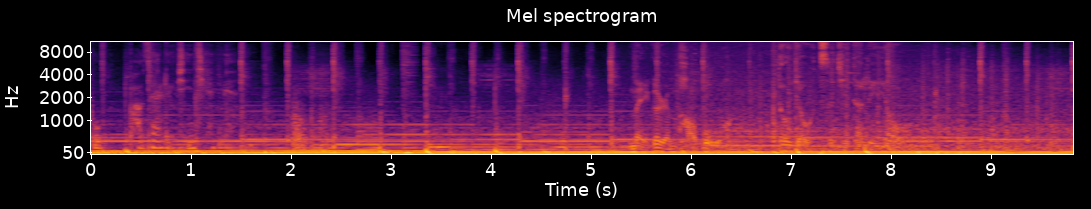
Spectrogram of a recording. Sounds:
Speech, Music

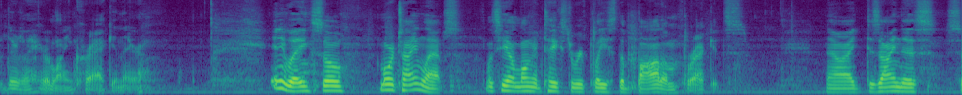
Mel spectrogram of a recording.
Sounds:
Speech

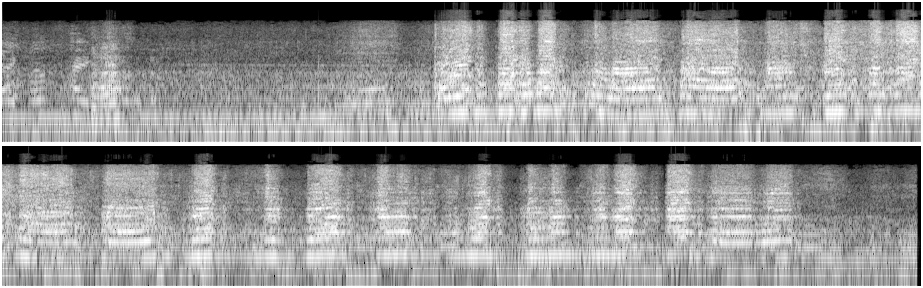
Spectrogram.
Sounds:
Speech

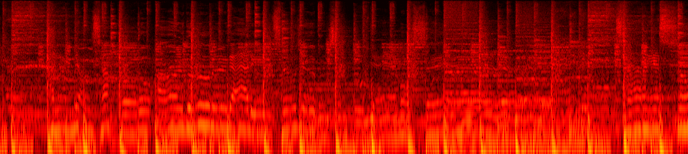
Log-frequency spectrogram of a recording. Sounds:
Music

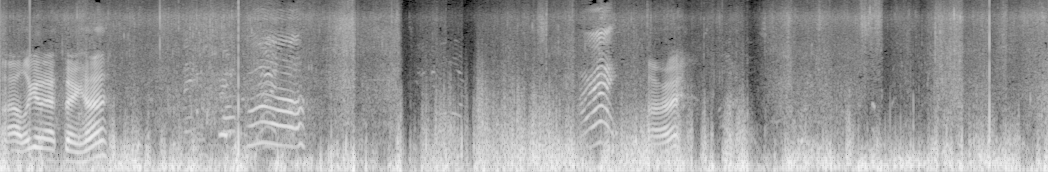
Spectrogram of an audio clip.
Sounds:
Speech

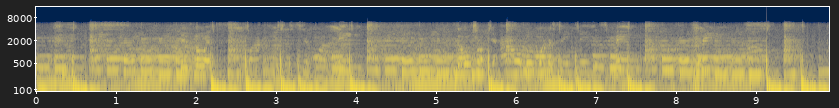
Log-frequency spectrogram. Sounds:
Music, Speech

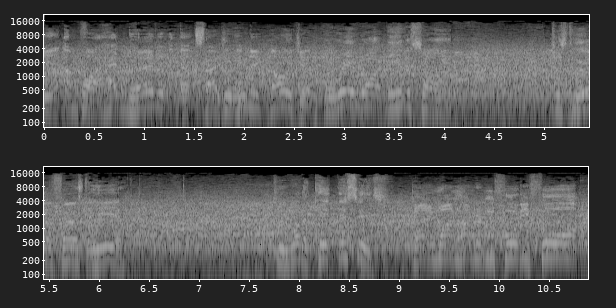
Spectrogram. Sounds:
Speech

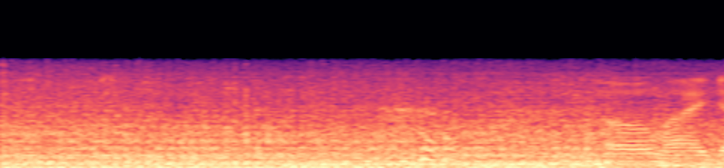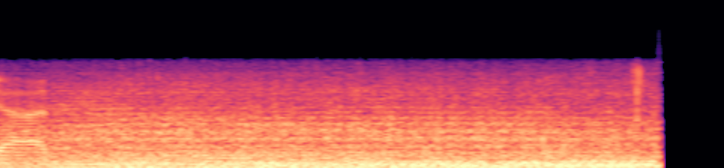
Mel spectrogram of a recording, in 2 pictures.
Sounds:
Vehicle, Car passing by, Speech, Car

